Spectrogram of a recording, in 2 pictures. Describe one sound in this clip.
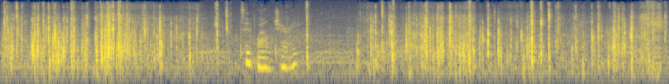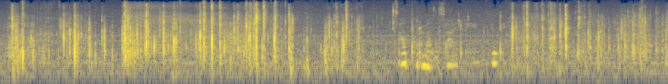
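Fingers crinkle a plastic wrapper close by.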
